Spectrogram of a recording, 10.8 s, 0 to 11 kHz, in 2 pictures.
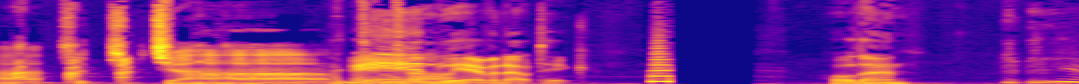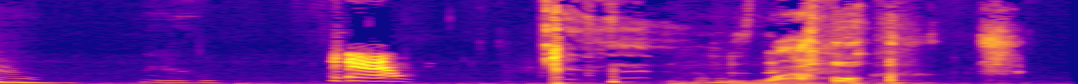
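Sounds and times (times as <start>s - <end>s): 
speech: 0.0s - 3.4s, 4.2s - 5.8s, 8.9s - 10.6s
cat meowing: 7.1s - 7.6s.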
